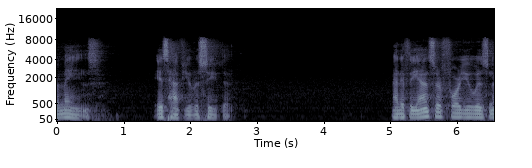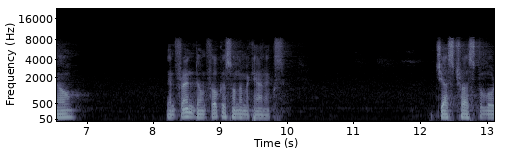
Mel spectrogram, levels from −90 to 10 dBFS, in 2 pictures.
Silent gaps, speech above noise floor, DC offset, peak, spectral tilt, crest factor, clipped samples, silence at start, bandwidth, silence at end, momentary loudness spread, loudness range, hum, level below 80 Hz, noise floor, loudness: none; 43 dB; under 0.1%; -16 dBFS; -4.5 dB/octave; 22 dB; under 0.1%; 0 s; 9.2 kHz; 0 s; 12 LU; 6 LU; none; -60 dBFS; -76 dBFS; -34 LUFS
